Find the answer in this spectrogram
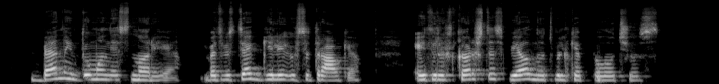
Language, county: Lithuanian, Panevėžys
